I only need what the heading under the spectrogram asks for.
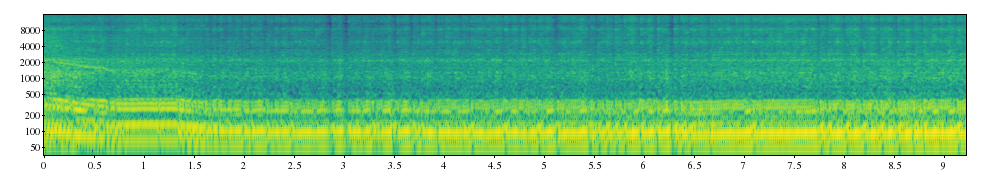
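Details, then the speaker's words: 1992 Honda Nighthawk 750, unridden 2–3 weeks and idling high on its last ride: an even burbling idle that sags in pitch over the first second, then holds steady as the idle knob turns it down. "Yesterday took it out, and it was out on a little high, so we're gonna see what's up with that, fix it if need be, check the gear shifter, make sure everything's shifting accordingly, and we'll bring y'all along for that."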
